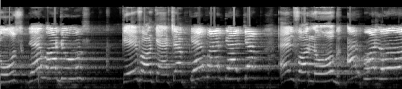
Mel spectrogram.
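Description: A child's voice singing an alphabet phonics chant, each letter and word sung in short repeated phrases over a light backing track.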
